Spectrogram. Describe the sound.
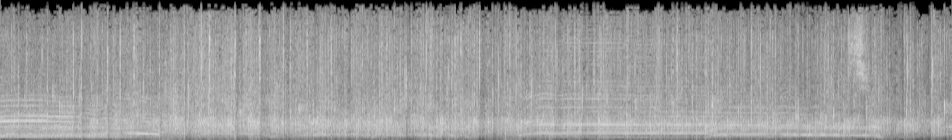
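A crowd gives warm, sustained applause welcoming an opera singer as a guest. The clapping is loud and even throughout, with crowd noise blended in.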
